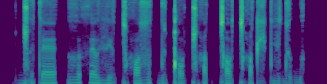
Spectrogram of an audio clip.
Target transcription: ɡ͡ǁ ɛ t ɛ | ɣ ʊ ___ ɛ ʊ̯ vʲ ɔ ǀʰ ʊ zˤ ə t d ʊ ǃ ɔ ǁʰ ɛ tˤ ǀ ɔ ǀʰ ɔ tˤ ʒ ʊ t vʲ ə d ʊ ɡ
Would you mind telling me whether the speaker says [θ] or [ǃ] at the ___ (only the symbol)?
θ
